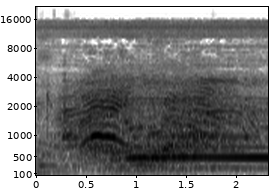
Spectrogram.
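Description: A worship congregation raises a loud collective shout of "Hallelujah" in answer to a preacher's call, a sustained swell of voices with a sung tone carrying through the middle and end.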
